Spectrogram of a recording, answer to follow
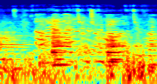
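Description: Choir of young children singing a song in unison with keyboard accompaniment.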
